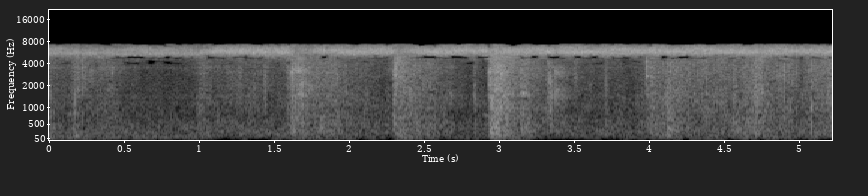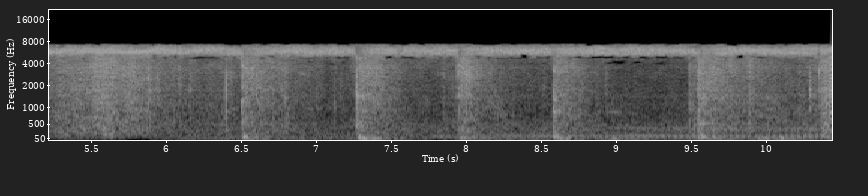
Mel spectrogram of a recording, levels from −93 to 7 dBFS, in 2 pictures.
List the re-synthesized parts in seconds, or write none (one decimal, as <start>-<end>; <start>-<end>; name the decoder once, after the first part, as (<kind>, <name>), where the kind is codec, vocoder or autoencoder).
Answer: 0.0-1.9 (autoencoder, DAC-VAE); 2.6-3.8; 5.1-10.4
